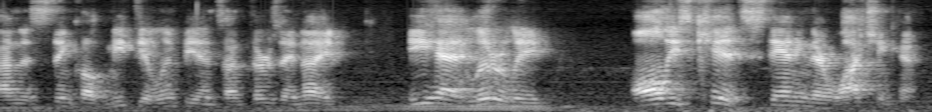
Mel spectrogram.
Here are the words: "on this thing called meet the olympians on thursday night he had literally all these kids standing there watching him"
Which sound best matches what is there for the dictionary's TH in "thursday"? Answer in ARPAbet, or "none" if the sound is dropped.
TH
